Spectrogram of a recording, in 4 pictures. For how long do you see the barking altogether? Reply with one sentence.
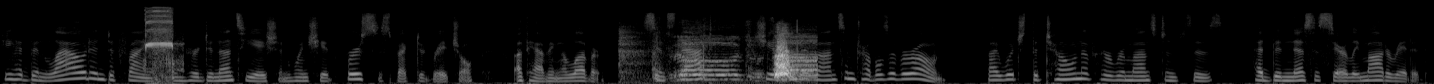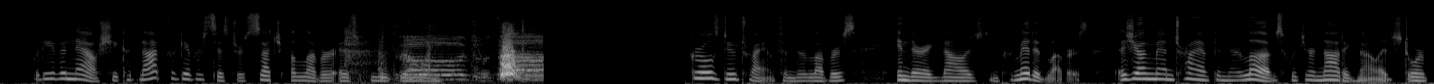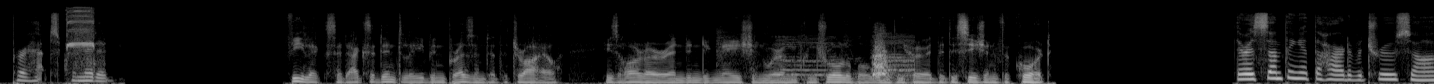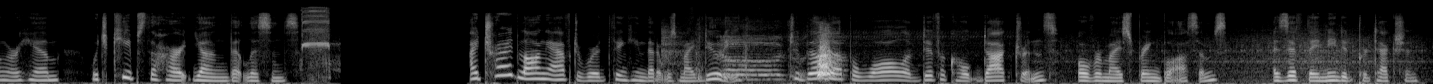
The barking can be heard for 8 seconds in total.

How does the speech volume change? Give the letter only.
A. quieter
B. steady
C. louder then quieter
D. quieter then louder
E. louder
E.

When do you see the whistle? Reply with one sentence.
The whistle can be heard from 1.4 to 1.9 s, from 29.3 to 29.8 s and from 46.0 to 46.5 s.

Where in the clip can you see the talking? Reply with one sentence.
The talking can be heard from 0.1 to 18.8 s, from 21.2 to 29.9 s, from 31.6 to 39.2 s, from 41.0 to 46.0 s and from 47.7 to 57.2 s.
